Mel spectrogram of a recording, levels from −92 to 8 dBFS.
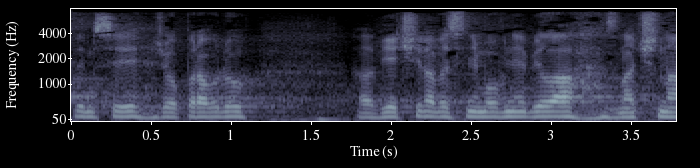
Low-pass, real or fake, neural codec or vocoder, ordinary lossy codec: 7.2 kHz; real; none; MP3, 32 kbps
